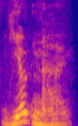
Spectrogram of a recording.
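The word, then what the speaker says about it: Jotunheim: dark building be the jaltenheim did i say that right yotenheim the odin i would always think that odinnine would be spelled with an o it's yotenheim it's a stupid name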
